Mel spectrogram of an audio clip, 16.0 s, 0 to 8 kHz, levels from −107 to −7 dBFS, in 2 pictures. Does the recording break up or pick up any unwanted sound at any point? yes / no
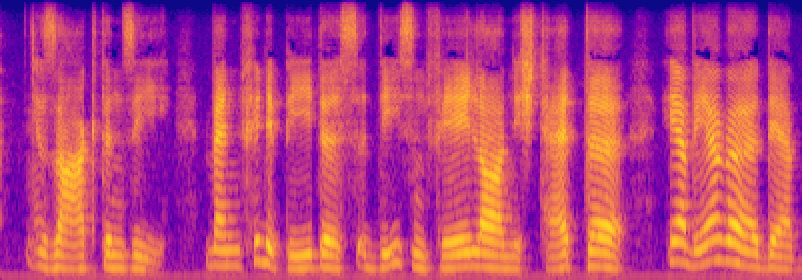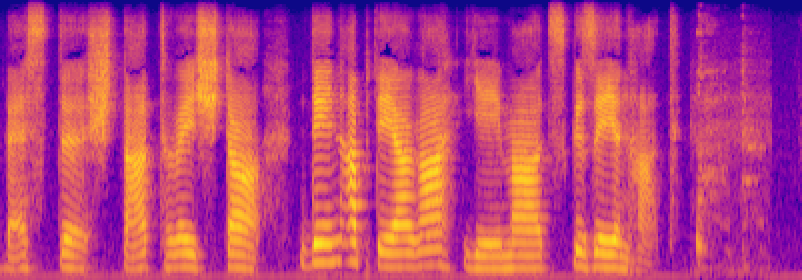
yes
